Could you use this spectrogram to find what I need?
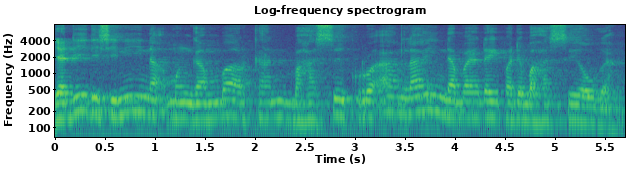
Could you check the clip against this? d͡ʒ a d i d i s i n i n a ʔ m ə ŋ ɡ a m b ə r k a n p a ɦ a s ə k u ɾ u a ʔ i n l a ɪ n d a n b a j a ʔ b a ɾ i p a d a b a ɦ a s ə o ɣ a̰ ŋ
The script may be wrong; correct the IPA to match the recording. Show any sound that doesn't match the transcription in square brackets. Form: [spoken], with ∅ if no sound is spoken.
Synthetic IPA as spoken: d͡ʒ a d i d i s i n i n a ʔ m ə ŋ ɡ a m b [a] r k a n [b] a ɦ a s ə k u ɾ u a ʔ [a] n l a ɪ n d a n b a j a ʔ [d] a ɾ i p a d a b a ɦ a s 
